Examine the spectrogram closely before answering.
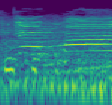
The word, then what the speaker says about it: แกมมา: ดัง สี แกมา แกมมา มัน ไม่ อ่าน มาม่า นะ มัน อ่าน แมา มัน อ่าน ว่า แกมา มาก กว่า ค่ะ เพราะ ว่า มัน ต้อง มี โมมะ 2 ตัว เรียน ภาษา ไทย ค่ะ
